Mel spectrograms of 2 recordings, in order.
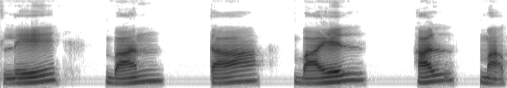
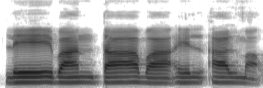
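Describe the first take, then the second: First: Le van ta ba el al ma, each syllable apart with pauses; split into syllables. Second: Slow reading. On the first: Teacher counting syllables for students, each one spoken separately. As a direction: tap out "le, van, ta, ba, el, al, ma" one beat at a time. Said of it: "Voy a decir entonces". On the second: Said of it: "Por ejemplo, dice". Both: Shown as a demonstration.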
